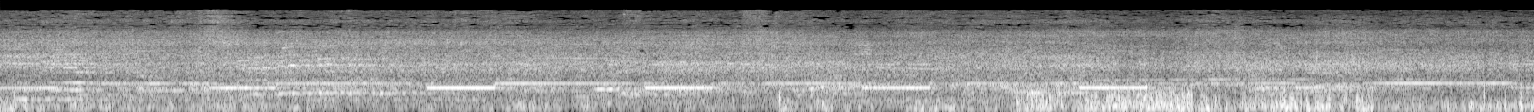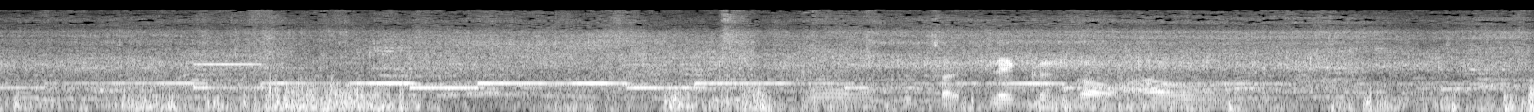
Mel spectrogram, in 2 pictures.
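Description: Wind buffeting the microphone in gusts. Behind it, a two-note tone alternates between a higher and a lower pitch in short, uneven steps. Voices come in near the end.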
